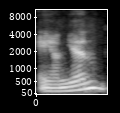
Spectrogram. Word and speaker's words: anion: want to pronounce an anion like an onion but that is not what this word is it is cat ion and an ion these are compound words so we pronounce them as separate syllables um metals usually lose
